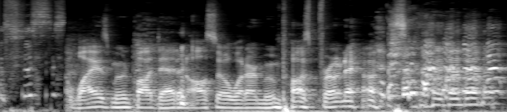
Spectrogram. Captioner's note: giggling; chuckling; laughing; reading chat, laughing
